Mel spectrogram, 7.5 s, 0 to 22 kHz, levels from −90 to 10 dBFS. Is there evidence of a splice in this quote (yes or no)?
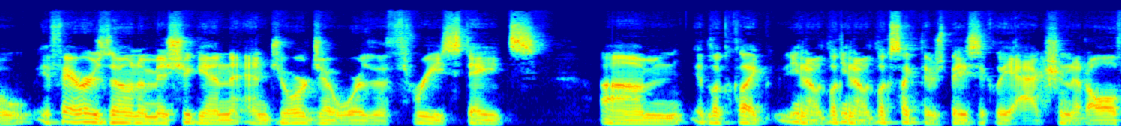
yes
